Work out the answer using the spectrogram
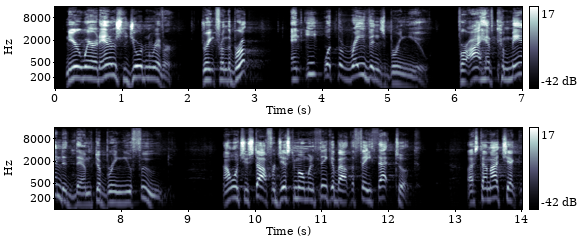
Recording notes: Sermon audio from the March 10th, 2019 worship service.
